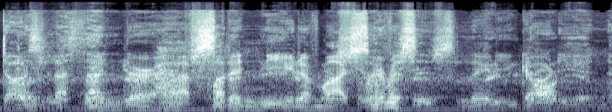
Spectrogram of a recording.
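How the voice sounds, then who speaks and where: A man's put-on character voice at a moderate pace, over loud background noise. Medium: game stream. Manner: smug, condescending.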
